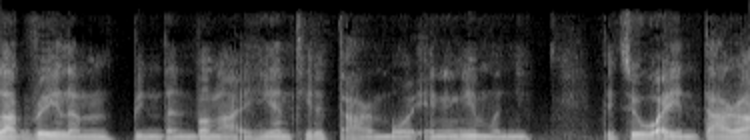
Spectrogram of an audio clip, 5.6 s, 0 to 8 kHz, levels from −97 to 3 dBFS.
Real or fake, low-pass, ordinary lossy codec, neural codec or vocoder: fake; 7.2 kHz; AAC, 48 kbps; codec, 16 kHz, 1.1 kbps, Voila-Tokenizer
